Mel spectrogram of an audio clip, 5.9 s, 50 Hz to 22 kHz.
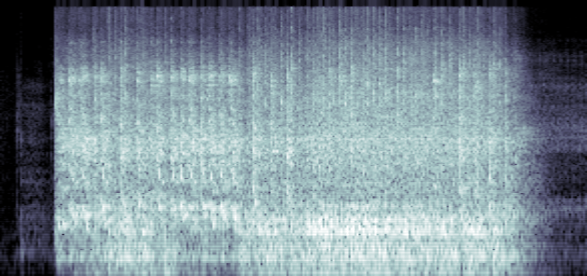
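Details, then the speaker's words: Yamaha YZF1000R Thunderace rebuild, abandoned 20+ years, fuel pump priming: starter spins engine steadily about five seconds, never catches; fuel starvation, fuel tap found blocked (no air passing) with compressed air. "Mom something's not right I'm thinking that fuel tap or something is occurring that is preventing the bike from getting the fuel no fuel"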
